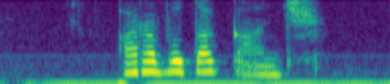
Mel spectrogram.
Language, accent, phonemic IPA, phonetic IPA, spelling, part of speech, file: Armenian, Eastern Armenian, /ɑrɑvotɑˈkɑnt͡ʃʰ/, [ɑrɑvotɑkɑ́nt͡ʃʰ], առավոտականչ, noun, Hy-առավոտականչ.ogg
- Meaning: cockcrow, dawn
